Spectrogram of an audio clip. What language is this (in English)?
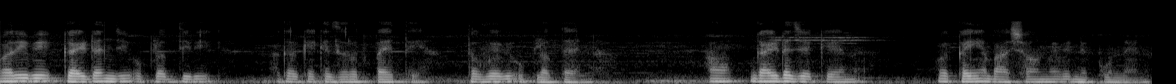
Sindhi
